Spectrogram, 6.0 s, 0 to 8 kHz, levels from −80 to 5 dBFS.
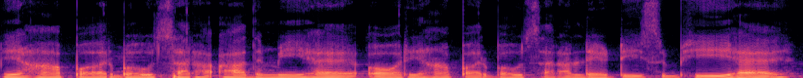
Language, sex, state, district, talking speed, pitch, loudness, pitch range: Hindi, male, Jharkhand, Deoghar, 140 wpm, 125 Hz, -18 LUFS, 120-125 Hz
